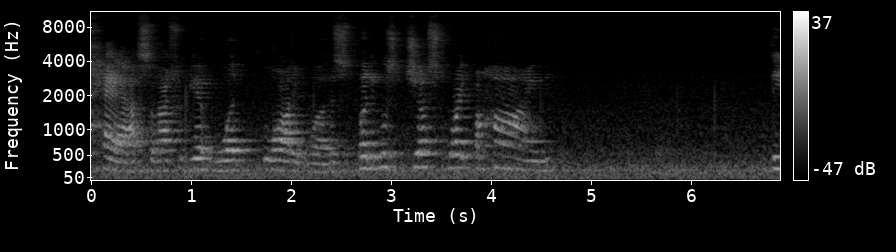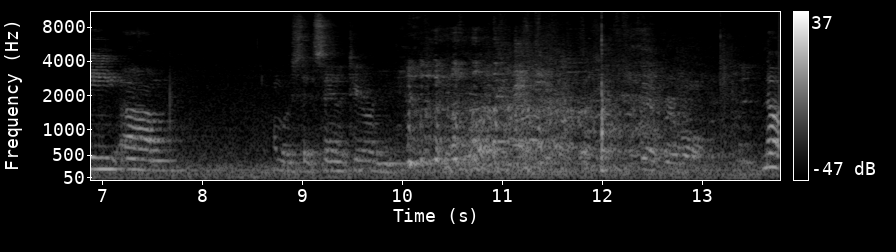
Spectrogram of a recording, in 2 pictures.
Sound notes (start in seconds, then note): 10.1 crowd laughing; 12.4 man speaking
